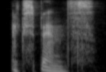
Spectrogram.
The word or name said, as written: expense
